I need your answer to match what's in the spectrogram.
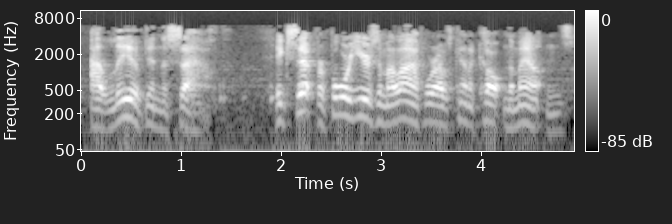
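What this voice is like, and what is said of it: Southern American accent. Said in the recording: “Do you know how or why I have a southern accent? ... The reason I have a southern accent is I was born in the South.”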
